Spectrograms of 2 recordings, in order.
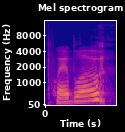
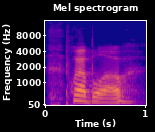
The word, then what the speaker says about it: Pueblo: Did I say that right? Pueblo? You say it very white, but sure. How do I not say it white? Tell me how to say it. My parents live in Pueblo. Pueblo. Yeah.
